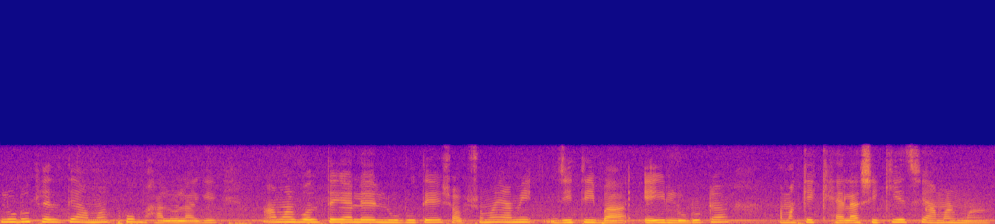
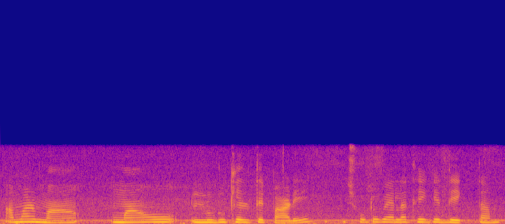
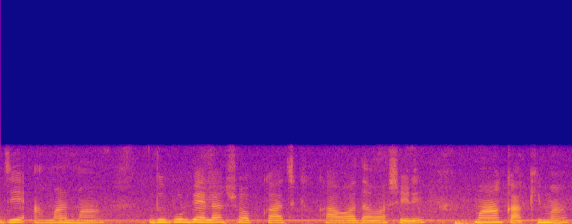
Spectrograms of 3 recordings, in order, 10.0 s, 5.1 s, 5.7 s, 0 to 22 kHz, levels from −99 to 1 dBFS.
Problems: constant background noise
